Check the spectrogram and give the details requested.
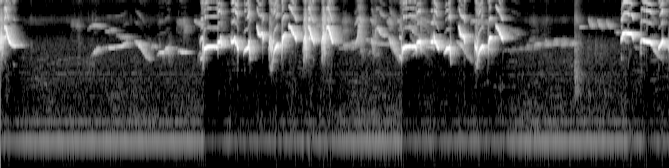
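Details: Oriental magpie-robin song meant for training birds: a few soft whistled notes, then a loud three-second flurry of varied chirps and slurred whistles, a pause, and another brief bright phrase, with a faint steady hum.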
